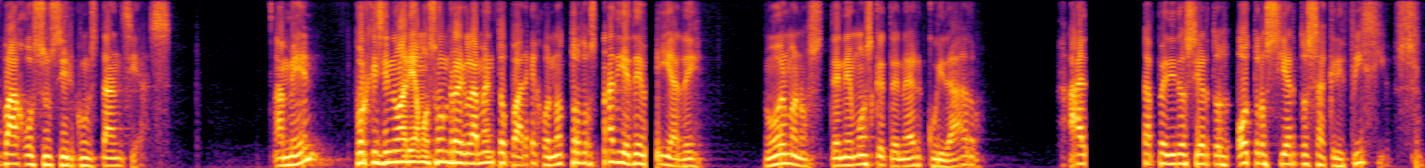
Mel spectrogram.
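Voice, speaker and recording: A man's voice: a little high, normal speed, low-quality recording. A man preaching a sermon as pastor of a church, emphatic, asking the congregation rhetorical questions. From Mexico. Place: church sanctuary.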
